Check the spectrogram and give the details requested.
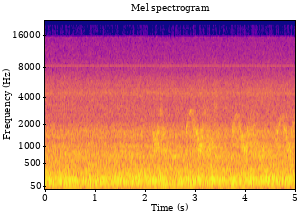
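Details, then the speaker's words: Normal pulsed-wave Doppler through the mitral valve on echocardiography: steady hissing whoosh with soft rising-and-falling swishes repeating regularly, the normal sound of mitral inflow. "este es un doble expulsado a través de la válvula mitral"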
